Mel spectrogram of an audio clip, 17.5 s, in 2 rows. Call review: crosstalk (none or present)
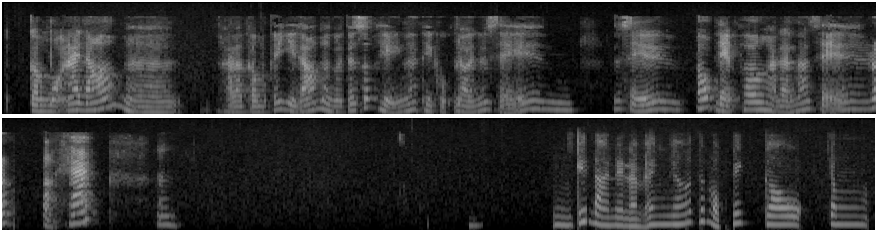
none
